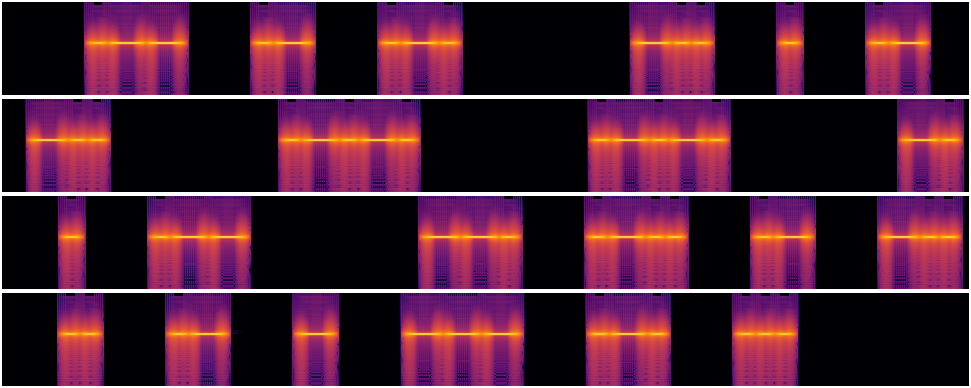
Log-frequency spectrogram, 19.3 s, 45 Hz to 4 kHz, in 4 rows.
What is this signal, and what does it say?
Morse code, heard as a keyed tone, about 25 wpm, spaced as for 15 wpm, 550 Hz. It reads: WAR DEAD <AR> <AR> NEW GLADIATORS
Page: news headlines in morse code at 15 wpm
